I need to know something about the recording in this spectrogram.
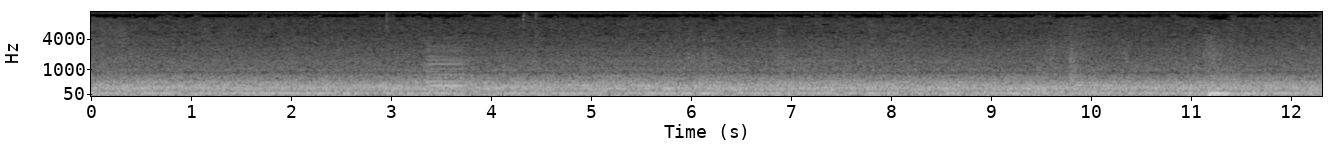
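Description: Steady low hum of room noise with no speech. A short pitched sound comes about three and a half seconds in, and a single low thump near the end.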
